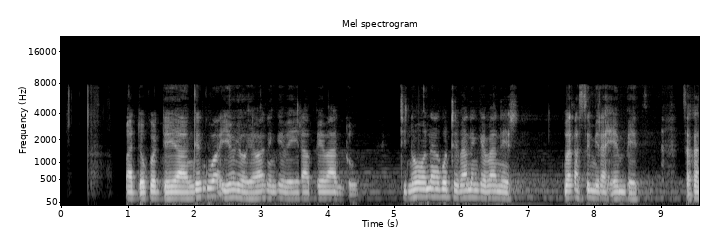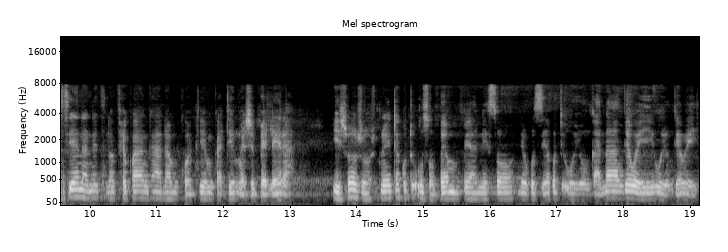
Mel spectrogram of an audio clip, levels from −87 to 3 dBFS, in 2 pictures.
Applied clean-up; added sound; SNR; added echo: none; none; none; reverberation time 1.6 s.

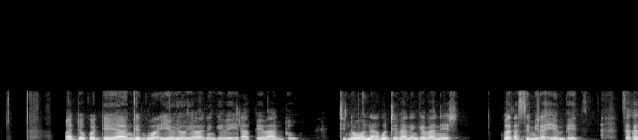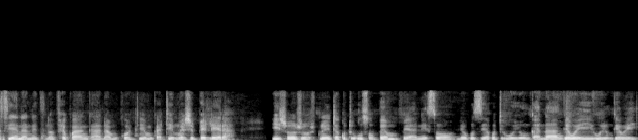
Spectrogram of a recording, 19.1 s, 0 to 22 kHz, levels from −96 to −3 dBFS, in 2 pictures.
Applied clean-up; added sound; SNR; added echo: none; none; none; none.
